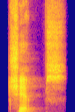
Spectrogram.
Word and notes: chips: American English

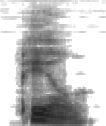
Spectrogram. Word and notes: peel: Australian English

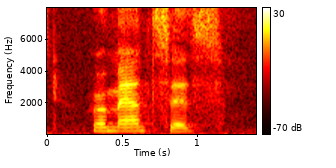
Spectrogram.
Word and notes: romances: American English

